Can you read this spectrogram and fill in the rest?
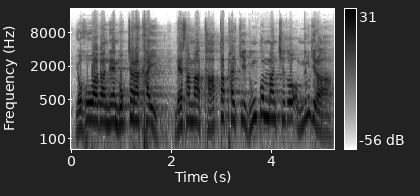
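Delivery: loud, broad Gyeongsang dialect reading. Shown as a demonstration. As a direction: read it like a proud Gyeongsang man. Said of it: "먼저 경상도 버전입니다". (큰 소리로 읽는 경상도 사투리)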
